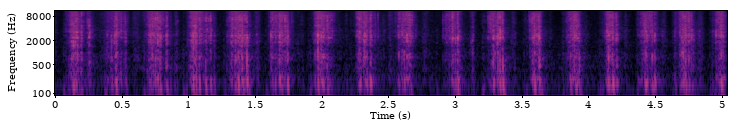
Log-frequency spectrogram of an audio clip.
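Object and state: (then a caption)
Foam block being scratched. Fingernails scratch and dig into the damaged surface of a solid grey open-cell foam block held in the hand. Rapid, fairly regular rasping strokes come about three per second, each a bright, crackly burst with a soft low thump underneath.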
